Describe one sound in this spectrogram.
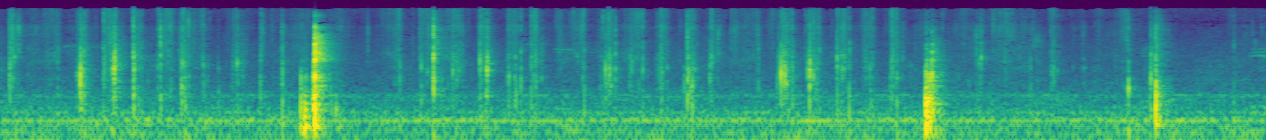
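Playing cards are shuffled with soft clicks and taps.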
